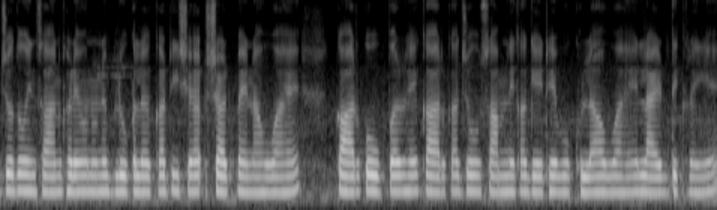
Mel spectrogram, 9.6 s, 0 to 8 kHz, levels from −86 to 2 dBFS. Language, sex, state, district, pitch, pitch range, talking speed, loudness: Hindi, female, Bihar, East Champaran, 185 Hz, 180-185 Hz, 205 wpm, -24 LUFS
